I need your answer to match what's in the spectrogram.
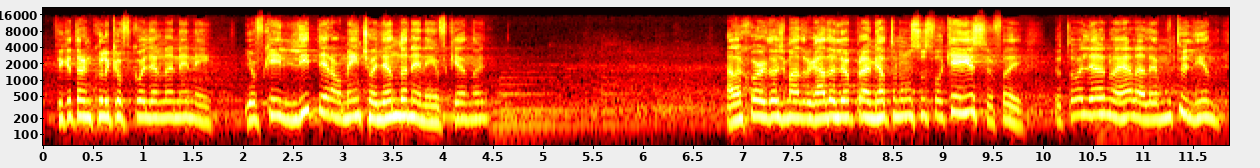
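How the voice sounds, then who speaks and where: A young man with a Brazilian Portuguese accent preaching a sermon, telling lively stories and speaking straight to the congregation. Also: high-pitched. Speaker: pastor. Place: church hall. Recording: echoey church hall with music.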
